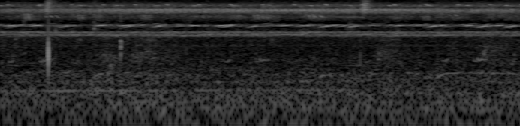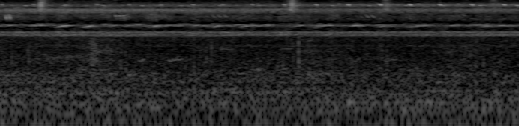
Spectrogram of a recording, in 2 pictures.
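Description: Crickets and other insects trilling steadily, several high-pitched trills layered at once, one of them pulsing, with a single small click about half a second in.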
